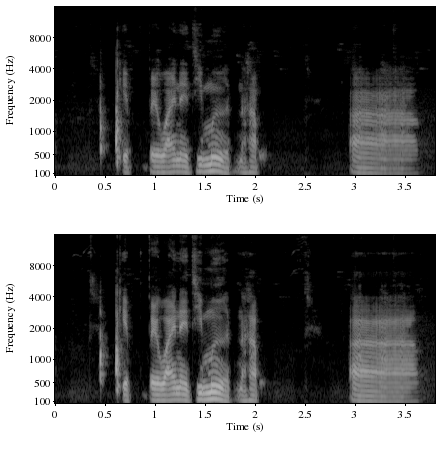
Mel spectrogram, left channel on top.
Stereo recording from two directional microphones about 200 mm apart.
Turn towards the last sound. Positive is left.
turn(degrees=-40)  # may be behind; listen again after turning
